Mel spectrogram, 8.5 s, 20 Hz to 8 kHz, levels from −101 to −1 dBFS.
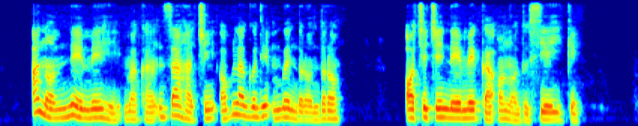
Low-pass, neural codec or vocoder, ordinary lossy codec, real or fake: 7.2 kHz; none; none; real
